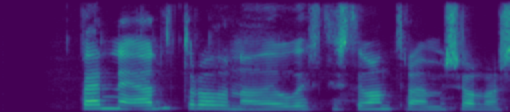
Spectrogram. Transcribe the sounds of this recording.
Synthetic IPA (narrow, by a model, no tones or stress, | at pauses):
pɛnːɪɛlt̪ɾoːðanaðɪɔɣvɪr̥t̪ɪst̪ɪvant̪ɾaɪmɛsjaːwlans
